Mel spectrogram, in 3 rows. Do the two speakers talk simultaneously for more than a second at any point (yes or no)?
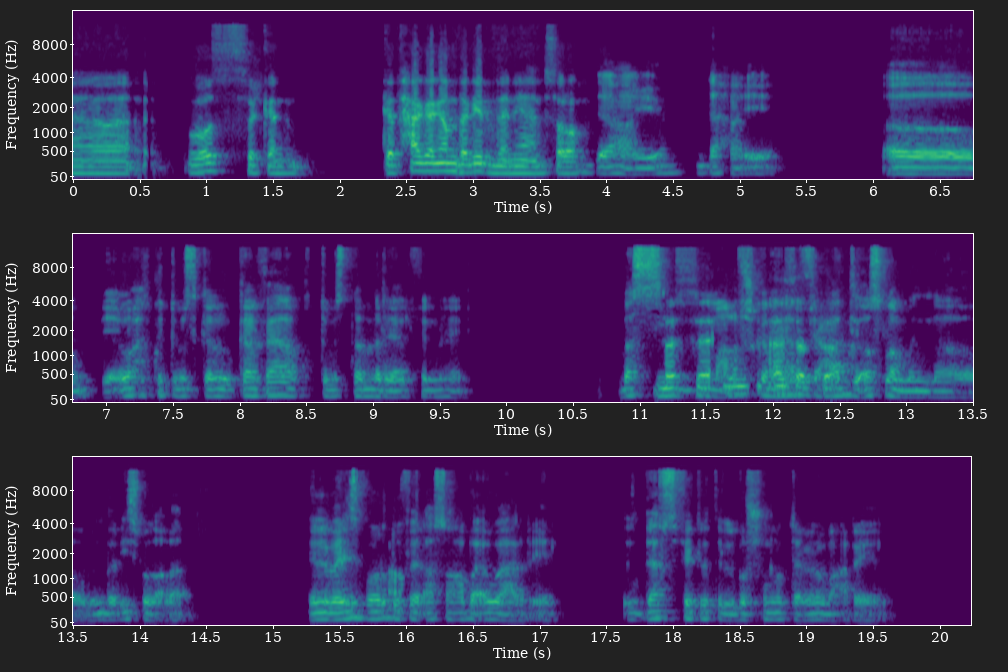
yes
